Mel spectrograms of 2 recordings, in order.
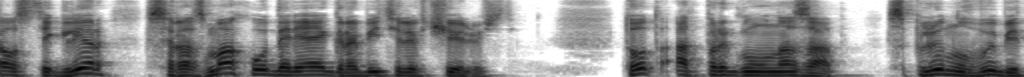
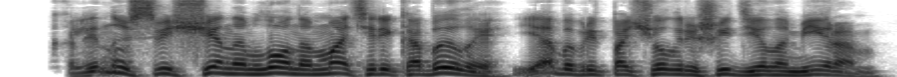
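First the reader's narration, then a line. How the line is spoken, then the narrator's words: Leader's sad sigh. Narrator (Russian): Грустно вздохнул главарь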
